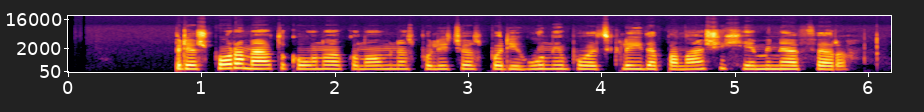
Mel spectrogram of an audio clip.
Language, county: Lithuanian, Vilnius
